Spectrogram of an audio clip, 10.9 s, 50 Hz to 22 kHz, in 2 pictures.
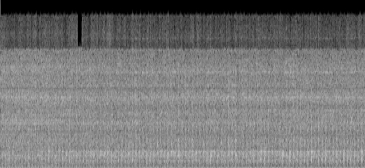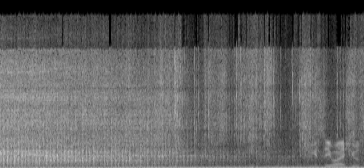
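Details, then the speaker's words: Cold start of a V6 automatic Camaro parked for a year: a rough, low idle with a deep, repetitive knock beneath it; a bad bottom-end rod knock, not considered worth fixing. "it's got a real bad knock in the bottom end but it's just not worth it to fix it"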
